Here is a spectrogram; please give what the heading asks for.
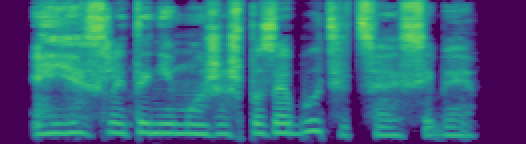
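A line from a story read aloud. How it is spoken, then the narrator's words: Deceptively soft. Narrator (Russian): обманчиво мягко продолжил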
